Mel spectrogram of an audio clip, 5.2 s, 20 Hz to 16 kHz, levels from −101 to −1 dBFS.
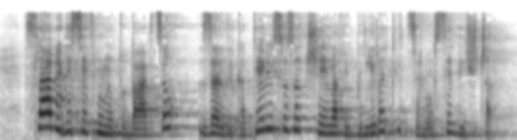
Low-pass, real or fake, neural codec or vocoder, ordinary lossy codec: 14.4 kHz; fake; codec, 44.1 kHz, 2.6 kbps, SNAC; MP3, 48 kbps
